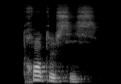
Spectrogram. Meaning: 1. thirty-six 2. umpteen, a million, a thousand and one (an indeterminate large number of)
- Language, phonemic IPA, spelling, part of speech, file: French, /tʁɑ̃t.sis/, trente-six, numeral, LL-Q150 (fra)-trente-six.wav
